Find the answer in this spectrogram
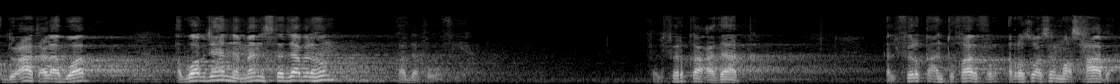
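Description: Fast-talking male preacher in an echoing hall. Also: mid-range voice. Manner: didactic, emphatic, with rhetorical questions and repetition. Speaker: Islamic preacher and teacher. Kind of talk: informal religious lesson, mixing formal and colloquial Arabic. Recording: echoey hall with long reverb.

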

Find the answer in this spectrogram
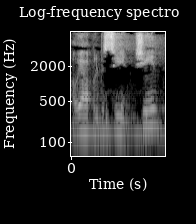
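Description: A man's voice: mid-range voice, normal speed. A man giving an explanatory religious lecture on a classical legal text, repeating phrases for emphasis as he teaches. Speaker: religious teacher of Islamic law.

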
